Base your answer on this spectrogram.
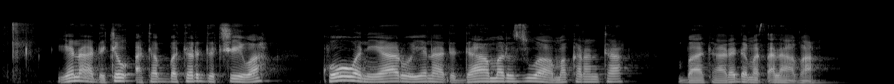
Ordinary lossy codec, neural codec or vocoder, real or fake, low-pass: none; none; real; 7.2 kHz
